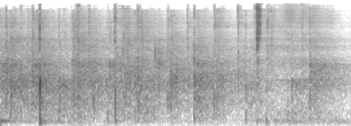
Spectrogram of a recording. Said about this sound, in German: Vielen Dank an Technikteam, und alle, die mitgemacht haben. Gebt ihnen mal einen riesen Applaus.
